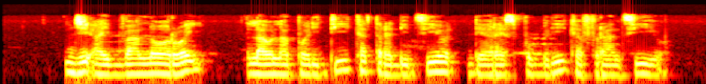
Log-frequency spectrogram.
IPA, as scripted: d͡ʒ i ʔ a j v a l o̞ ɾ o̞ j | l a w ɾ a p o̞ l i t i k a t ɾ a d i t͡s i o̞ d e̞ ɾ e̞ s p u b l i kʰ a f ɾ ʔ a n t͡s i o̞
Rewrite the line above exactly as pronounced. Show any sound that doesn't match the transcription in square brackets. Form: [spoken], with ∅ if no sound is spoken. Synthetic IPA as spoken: d͡ʒ i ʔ a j v a l o̞ ɾ o̞ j | l a w [l] a p o̞ l i t i k a t ɾ a d i t͡s i o̞ d e̞ ɾ e̞ s p u b l i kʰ a f ɾ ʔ a n t͡s i o̞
